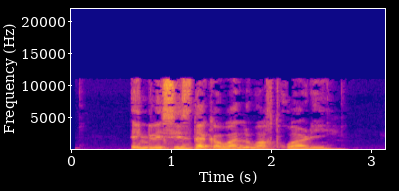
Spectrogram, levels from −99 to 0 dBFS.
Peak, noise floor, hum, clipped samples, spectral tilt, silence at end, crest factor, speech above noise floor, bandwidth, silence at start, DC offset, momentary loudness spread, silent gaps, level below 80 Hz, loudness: -4 dBFS; -69 dBFS; none; under 0.1%; -3.5 dB/octave; 0.45 s; 20 dB; 46 dB; 12 kHz; 0.6 s; under 0.1%; 11 LU; none; -64 dBFS; -22 LUFS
